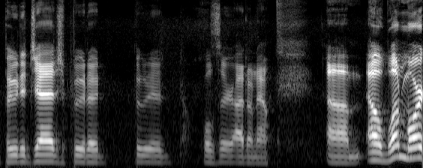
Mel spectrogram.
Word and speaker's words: Budenholzer: And I think it is Budenholzer, not Budenholzer. I've been pronouncing it wrong. Budenholzer, I don't know.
